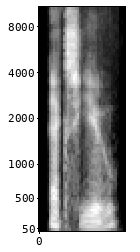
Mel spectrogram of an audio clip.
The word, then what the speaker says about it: xu: the six sounds are xu pronounced like shh with a deep sigh which is associated with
